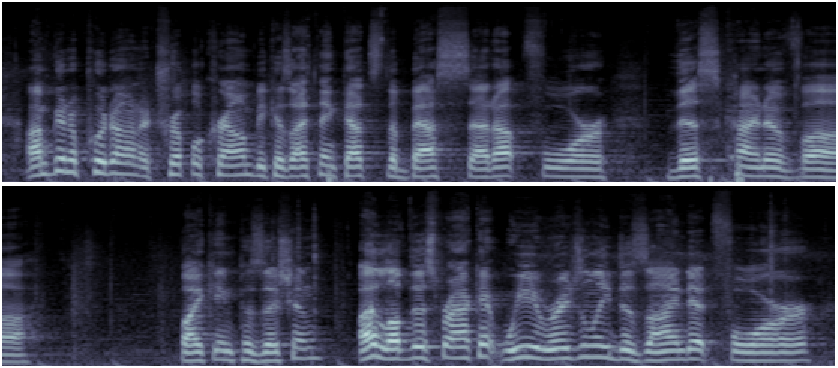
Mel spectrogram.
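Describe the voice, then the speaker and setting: Over background music, a man with a fairly high pitch speaks at a moderate pace with ordinary pitch variation. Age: 60s. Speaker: bike gear company founder. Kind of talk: product tutorial. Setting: bike shop.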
